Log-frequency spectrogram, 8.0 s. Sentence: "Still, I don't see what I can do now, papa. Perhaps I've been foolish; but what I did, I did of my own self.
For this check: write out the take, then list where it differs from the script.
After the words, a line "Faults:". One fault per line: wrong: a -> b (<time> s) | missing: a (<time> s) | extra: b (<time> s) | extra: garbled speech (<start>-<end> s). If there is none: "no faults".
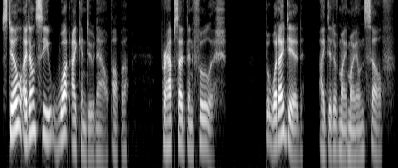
"Still, I don't see what I can do now, papa. Perhaps I've been foolish; but what I did, I did of my my own self.
Faults:
extra: my (6.9 s)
